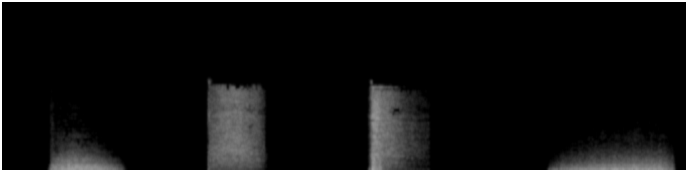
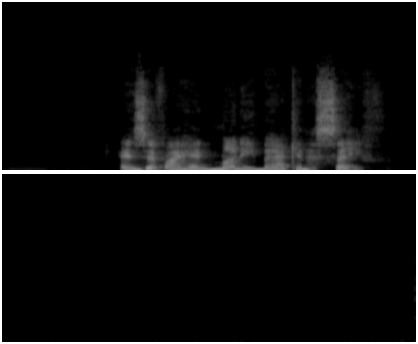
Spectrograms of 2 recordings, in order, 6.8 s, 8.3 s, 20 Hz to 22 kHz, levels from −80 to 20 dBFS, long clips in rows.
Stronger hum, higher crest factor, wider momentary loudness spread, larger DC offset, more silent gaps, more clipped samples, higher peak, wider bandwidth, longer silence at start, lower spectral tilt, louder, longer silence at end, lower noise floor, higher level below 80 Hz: neither; first, 26 dB vs 20 dB; first, 20 LU vs 5 LU; neither; first, 1.34-2.02 s, 2.69-3.63 s, 4.34-5.41 s vs none; neither; first, -4 dBFS vs -20 dBFS; second, 12.5 kHz vs 14 kHz; second, 0.5 s vs 1.2 s; about the same, -3.5 dB/octave vs -4.5 dB/octave; first, -26 LUFS vs -33 LUFS; second, 0.1 s vs 4.6 s; first, under -90 dBFS vs -82 dBFS; first, -42 dBFS vs -72 dBFS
